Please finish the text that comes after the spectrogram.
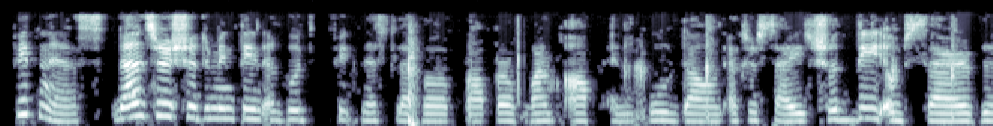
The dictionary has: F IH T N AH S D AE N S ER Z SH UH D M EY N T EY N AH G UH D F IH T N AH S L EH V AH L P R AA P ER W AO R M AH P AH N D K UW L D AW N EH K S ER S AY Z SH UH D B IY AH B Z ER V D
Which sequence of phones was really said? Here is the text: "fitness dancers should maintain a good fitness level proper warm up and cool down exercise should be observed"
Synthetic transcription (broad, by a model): F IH T N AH S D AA N S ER SH UH D M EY N T EY N AH G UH D F IH T N AH S L EH V AH L P R AA P ER W AO R M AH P AH N D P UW L D AW N EH K S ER S AY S SH UH D B IY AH B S ER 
